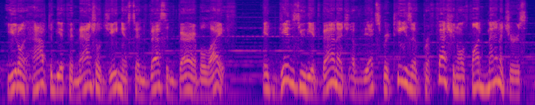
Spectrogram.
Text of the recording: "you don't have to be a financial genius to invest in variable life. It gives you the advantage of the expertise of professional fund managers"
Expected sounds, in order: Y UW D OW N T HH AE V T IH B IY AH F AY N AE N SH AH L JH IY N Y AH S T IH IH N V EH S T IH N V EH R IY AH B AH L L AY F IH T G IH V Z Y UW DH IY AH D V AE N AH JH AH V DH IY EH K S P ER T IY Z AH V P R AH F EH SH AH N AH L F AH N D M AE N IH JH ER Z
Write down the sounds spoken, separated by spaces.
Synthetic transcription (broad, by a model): Y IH D OW N T HH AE F T IH B IY AH F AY N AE N SH L JH IY N Y AH S T IH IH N V EH S T IH N V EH R IY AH B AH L L AY F IH T G IH V Z Y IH DH IY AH D V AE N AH JH AH V DH IY EH K S P ER T IY Z AH V P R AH F EH SH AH N L F AH N D M AE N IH JH ER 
